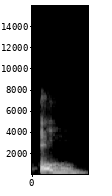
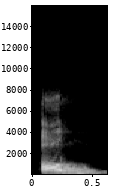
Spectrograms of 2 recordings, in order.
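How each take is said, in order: First: The consonant is made with the tongue tip. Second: The consonant is made with the tongue sides. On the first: The speaker calls it wrong. "الصوت طلع من الطرف فهذا خطأ" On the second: The speaker calls it right. "يبقى التركيز والتمكين لحافتي اللسان"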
